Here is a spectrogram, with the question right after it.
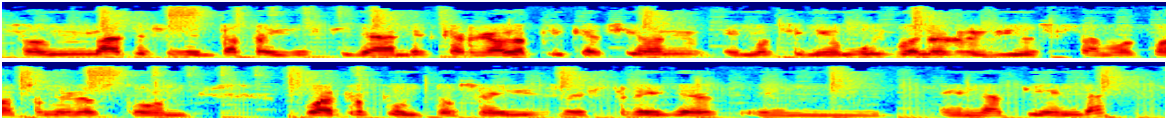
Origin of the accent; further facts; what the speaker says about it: Bucaramanga, Santander, Colombia; nosotros somos de Bucaramanga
